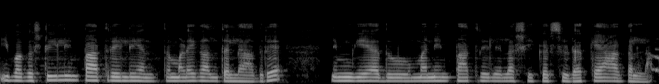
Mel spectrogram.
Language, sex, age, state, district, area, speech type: Kannada, female, 30-45, Karnataka, Davanagere, urban, spontaneous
